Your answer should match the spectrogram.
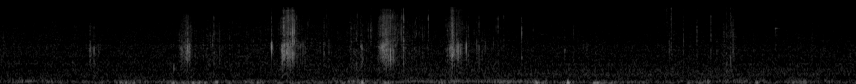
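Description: Footsteps through fallen dry branches and leaf litter, with twigs crackling and snapping in a cluster of short, sharp cracks a couple of seconds in.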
